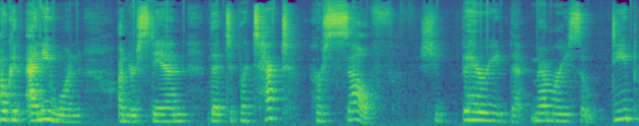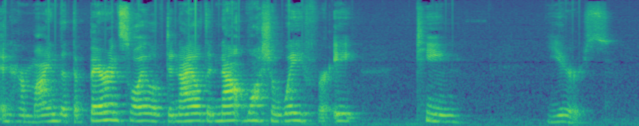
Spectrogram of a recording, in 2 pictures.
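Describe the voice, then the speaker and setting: This woman has a plain, everyday voice at medium pitch. She speaks fairly slowly with fairly even intonation. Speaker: spoken word poet. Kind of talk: poetry reading.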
